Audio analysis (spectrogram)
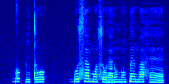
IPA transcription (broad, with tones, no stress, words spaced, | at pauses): ɡo˧ k͡pi˨to˨˦ | ɡ͡bo˧sã˦bɔ̃˧so˨ ɾã˨ɾũ˧ ɡɔ̃˧ k͡pɛ̃˦bã˦ hɛ̃˦˨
